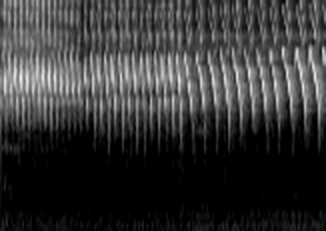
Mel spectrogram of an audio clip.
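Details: Powerful training song from a Spanish Timbrado canary: a loud fast ringing trill slowing into a series of rhythmic, swooping repeated notes.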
